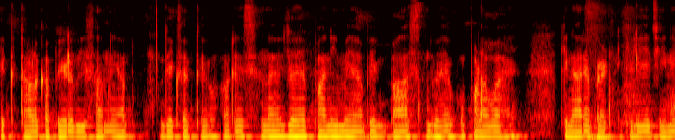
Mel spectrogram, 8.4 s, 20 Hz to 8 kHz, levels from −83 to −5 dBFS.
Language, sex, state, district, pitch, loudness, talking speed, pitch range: Hindi, male, Bihar, Jahanabad, 115 Hz, -34 LUFS, 225 wpm, 110-115 Hz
